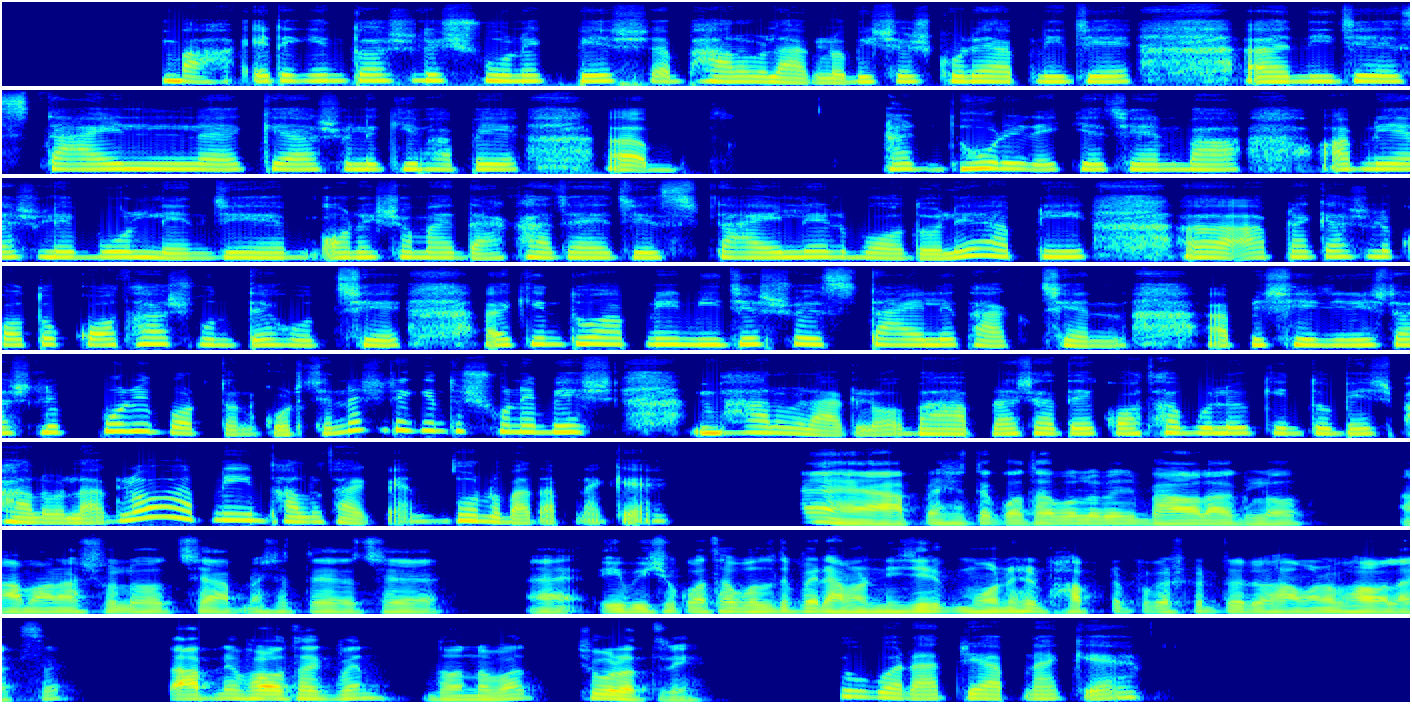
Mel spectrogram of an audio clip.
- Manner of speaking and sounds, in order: other background noise; tapping
- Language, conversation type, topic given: Bengali, podcast, স্টাইল বদলানোর ভয় কীভাবে কাটিয়ে উঠবেন?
